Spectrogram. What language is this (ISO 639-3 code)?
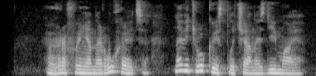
ukr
